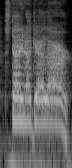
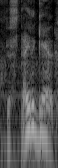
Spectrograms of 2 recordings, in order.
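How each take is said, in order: First: Shouting. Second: Whispering. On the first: Shouts at the seam. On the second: Whispered plea to seam. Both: Real, not acted.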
